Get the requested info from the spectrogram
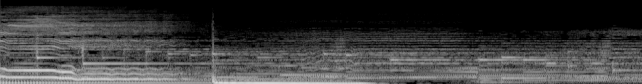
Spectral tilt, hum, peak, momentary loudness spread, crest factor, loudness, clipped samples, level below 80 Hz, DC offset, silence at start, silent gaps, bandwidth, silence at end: -5.5 dB/octave; none; -2 dBFS; 14 LU; 14 dB; -19 LUFS; under 0.1%; -20 dBFS; under 0.1%; 0 s; none; 15.5 kHz; 0 s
